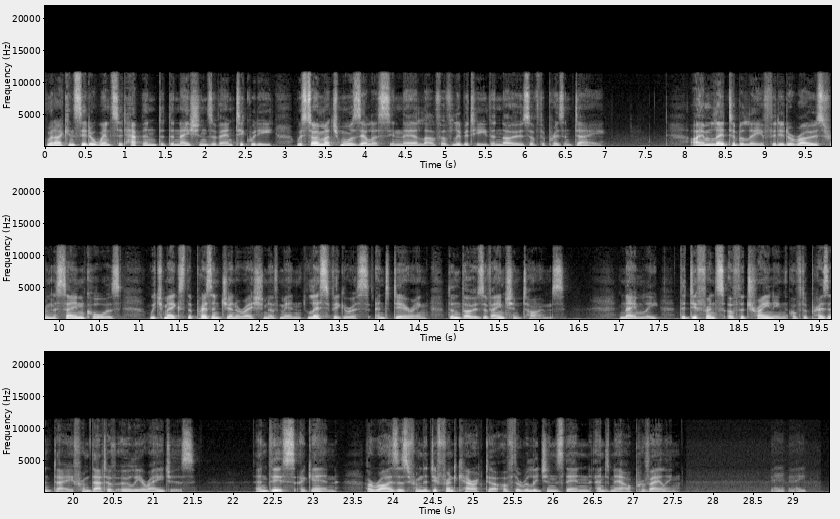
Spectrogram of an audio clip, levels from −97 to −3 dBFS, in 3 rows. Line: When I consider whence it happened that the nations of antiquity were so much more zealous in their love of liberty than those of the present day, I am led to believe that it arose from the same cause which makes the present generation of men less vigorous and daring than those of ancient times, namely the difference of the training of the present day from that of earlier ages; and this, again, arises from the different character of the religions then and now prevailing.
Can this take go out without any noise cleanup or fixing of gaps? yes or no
no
